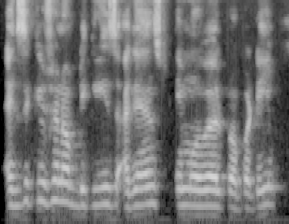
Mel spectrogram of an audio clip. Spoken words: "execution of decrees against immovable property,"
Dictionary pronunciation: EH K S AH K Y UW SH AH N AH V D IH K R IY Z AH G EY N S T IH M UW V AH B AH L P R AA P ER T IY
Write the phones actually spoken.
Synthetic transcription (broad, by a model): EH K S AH K Y UW SH AH N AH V D IH K R IY Z AH G EY N S T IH M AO B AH AH L P R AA P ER T IY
